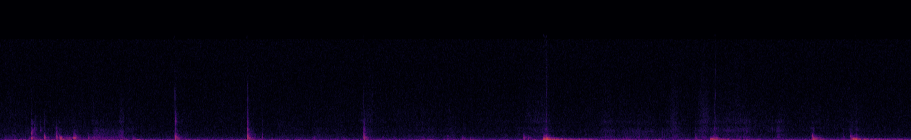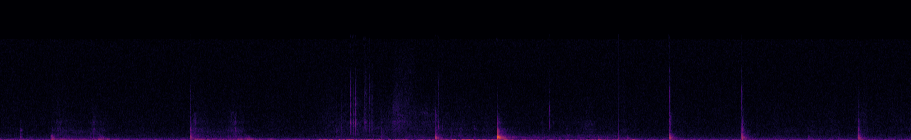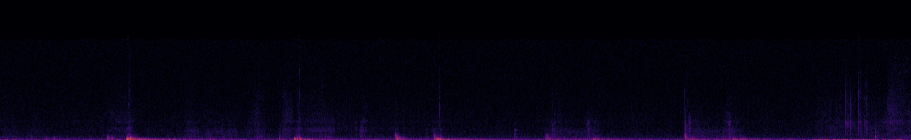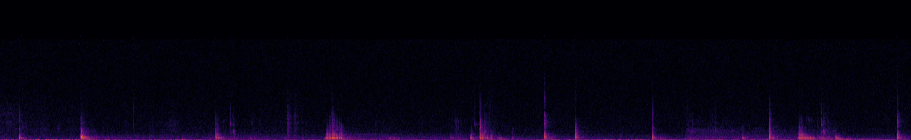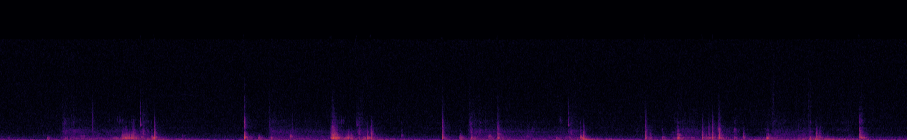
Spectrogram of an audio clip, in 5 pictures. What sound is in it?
Baldwin Upright Piano Creaks
Baldwin Upright Piano bench and pedal squeaks
horror, piano, creak, squeak, old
